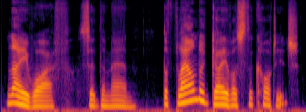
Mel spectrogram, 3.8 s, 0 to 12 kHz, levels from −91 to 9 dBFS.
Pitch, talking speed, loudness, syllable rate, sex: 160 Hz, 170 wpm, -17 LUFS, 4.4 syllables/s, male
